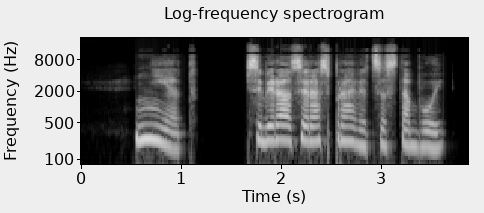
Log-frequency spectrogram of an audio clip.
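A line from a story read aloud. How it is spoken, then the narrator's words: Calm explanation. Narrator (Russian): спокойно объяснила Бренна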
